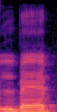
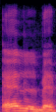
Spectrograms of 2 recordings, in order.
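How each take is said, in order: First: It joins the previous word without a glottal stop. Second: It begins with a glottal stop and open vowel. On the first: The word is joined to the word before it. "أنا أوصلها ببعضها هتبقى عليهم الباب" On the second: The word starts a new utterance. "لو أنا هبدأ من كلمة اللي بعد عليهم أقول الباب، بدأت بهمزة مفتوحة"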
